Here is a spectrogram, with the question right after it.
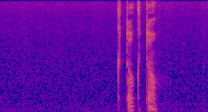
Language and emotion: Russian, sad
